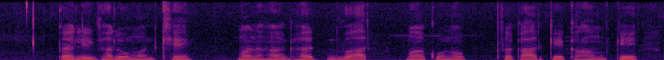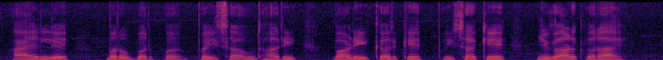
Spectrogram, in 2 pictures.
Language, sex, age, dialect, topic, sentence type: Chhattisgarhi, male, 18-24, Western/Budati/Khatahi, banking, statement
